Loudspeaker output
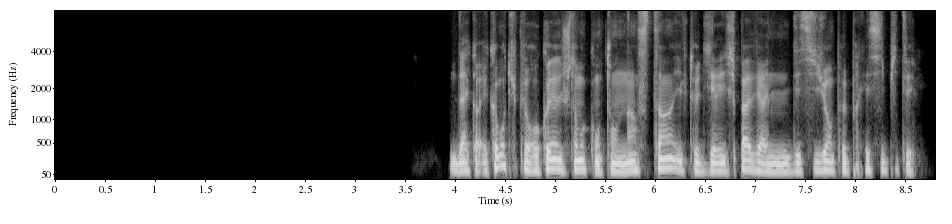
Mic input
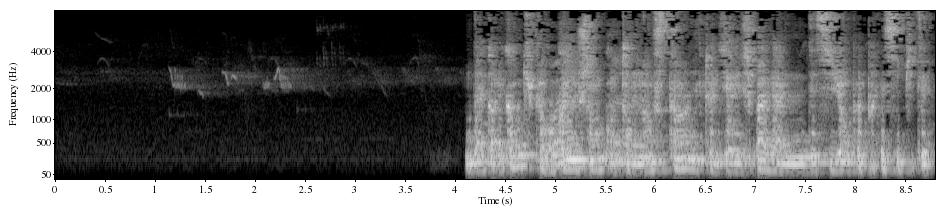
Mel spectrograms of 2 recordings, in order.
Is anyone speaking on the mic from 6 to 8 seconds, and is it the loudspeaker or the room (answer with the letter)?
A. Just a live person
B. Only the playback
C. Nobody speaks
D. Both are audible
D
